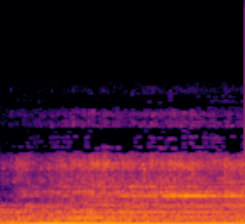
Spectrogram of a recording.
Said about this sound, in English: Sounds like an ocean liner, right enough. Yes, we're signaling her. Scott, there she is, the Gigantic looming out of the fog. Looks like a mountain coming at us.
